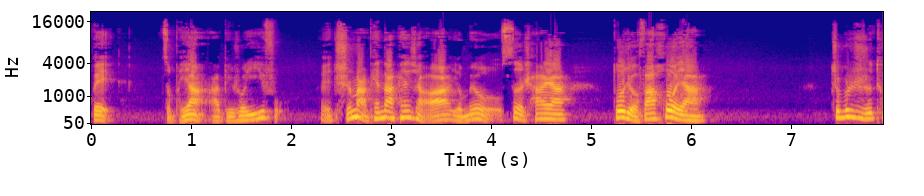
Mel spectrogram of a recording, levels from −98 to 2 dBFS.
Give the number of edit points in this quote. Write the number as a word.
zero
